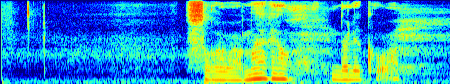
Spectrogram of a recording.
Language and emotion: Russian, sad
